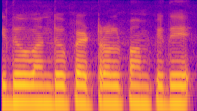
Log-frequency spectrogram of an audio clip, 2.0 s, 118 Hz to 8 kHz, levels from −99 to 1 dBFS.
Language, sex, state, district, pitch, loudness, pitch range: Kannada, male, Karnataka, Bidar, 160 Hz, -16 LUFS, 155-160 Hz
